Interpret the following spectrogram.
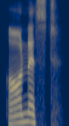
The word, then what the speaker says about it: honest: But when we come to second example, honest. Here, H is mute and it produces vowel sound.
